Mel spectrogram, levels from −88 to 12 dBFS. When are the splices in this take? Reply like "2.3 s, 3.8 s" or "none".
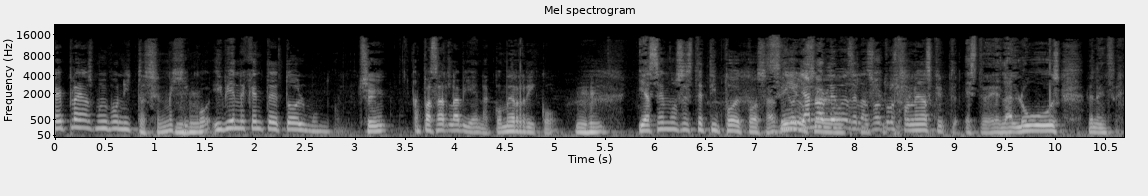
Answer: none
